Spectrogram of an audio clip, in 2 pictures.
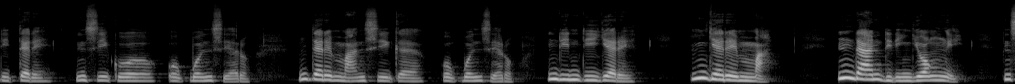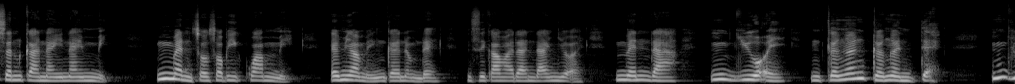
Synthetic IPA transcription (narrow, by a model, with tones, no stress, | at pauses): di˨te˦ɾe˨ | n̩˦si˦ko˦o˨k͡po˦n̩˦se˨e˨ɾo˨ | n̩˦t̬e˦ɾe˨m̩˦ma˨n̩˦si˦ke˦o˨k͡po˦n̩˦se˨e˨ɾo˨ | n̩˦di˦n̩˦di˦d͡ʒe˦ɾe˨ | n̩˦d͡ʒe˦ɾe˨m̩˦ma˨ | n̩˦da˦n̩˦di˨di˨n̩˨˦jo˦kŋ˦ŋi˨ | n̩˦sɨ˦n̩˦ka˦˨na˨i˦na˦i˦m̩˦mi˨ | m̩˦me˦nn̩˨so˦so˦pi˦kʷa˦m̩˨mi˨ | e˦mi˦a˨mi˨ŋ̩˦ke˦nɨ˨m˨de˦ | n̩˦si˦ka˦ma˨da˦n̩˦da˦n̩˦jo˦e˨ | m̩˦me˦n̩˦da˦ | n̩˦jo˦ʔe˨ | ŋ̩˨ke˨ŋe˦ŋ̩˦ke˨ŋe˦n̩˨te˦ | m̩˦b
